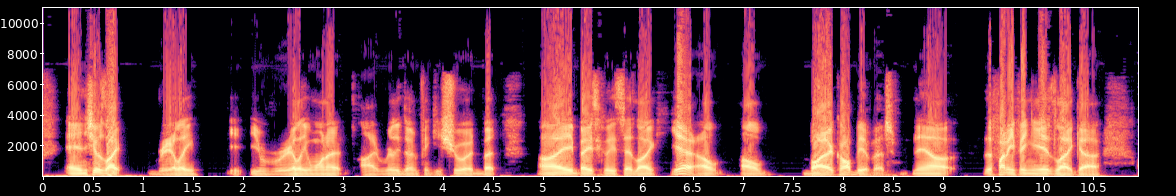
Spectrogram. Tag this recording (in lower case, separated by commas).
speech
